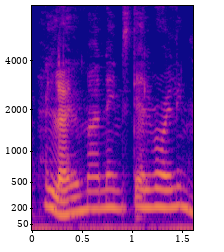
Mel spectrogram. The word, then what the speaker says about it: Delroy Lindo: Delroy Lindo.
